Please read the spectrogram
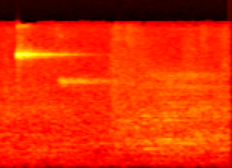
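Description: Badminton rally: a sharp hit about a fifth of a second in, then two short high squeaks, one after the other, typical of court shoes braking on the rubber court mat.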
